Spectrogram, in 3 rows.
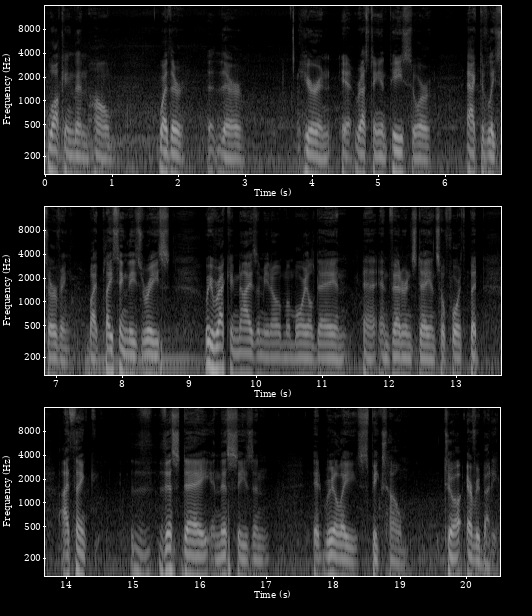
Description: Offering remarks Saturday was 60th District Kansas Representative Mark Schreiber, who says while other ceremonies honor simply the service and sacrifice of veterans, Wreaths Across America serves not only as a time of remembrance and honor, but also a homecoming.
